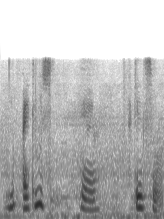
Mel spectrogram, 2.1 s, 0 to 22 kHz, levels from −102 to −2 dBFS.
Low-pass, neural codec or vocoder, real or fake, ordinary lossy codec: 7.2 kHz; codec, 16 kHz in and 24 kHz out, 0.6 kbps, FireRedTTS-2 codec; fake; none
